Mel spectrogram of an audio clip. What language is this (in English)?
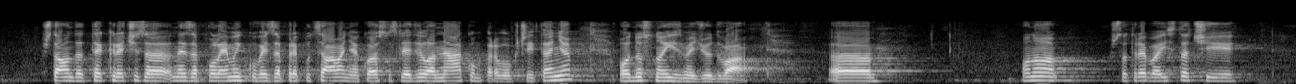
Croatian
